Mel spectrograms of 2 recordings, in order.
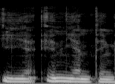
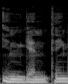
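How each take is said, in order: First: The middle consonant sounds like a y. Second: The middle consonant sounds like a hard g. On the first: The speaker calls it right. "mais c'est Inyanting" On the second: The speaker calls it wrong. "J'avais prononcé Ingenting"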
